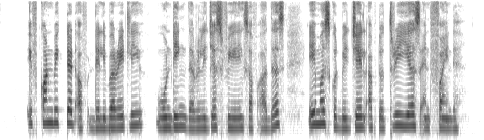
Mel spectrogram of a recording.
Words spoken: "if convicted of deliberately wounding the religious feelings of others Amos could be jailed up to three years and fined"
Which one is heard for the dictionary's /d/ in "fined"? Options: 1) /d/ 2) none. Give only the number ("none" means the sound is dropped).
1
